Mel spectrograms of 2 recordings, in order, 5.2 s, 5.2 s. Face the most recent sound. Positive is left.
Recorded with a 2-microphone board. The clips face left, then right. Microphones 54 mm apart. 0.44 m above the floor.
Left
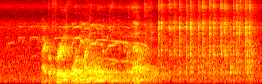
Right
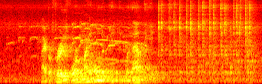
turn(degrees=20)  # may be behind; listen again after turning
